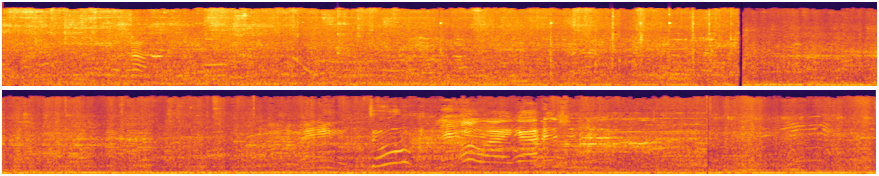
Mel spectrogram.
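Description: Busy arcade hall din: electronic game machine music and sound effects mixed with background chatter. After a break about seven seconds in, a steady low hum dominates, with a few sliding electronic tones near the end.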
